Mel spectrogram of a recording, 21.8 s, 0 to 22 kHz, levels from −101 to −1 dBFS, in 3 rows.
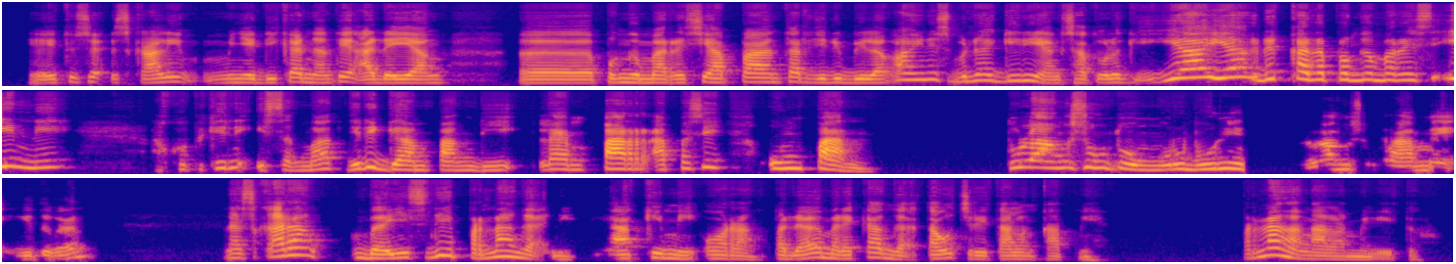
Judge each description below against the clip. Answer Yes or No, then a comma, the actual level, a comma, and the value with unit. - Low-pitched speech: No, high, 215 Hz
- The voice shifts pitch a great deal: Yes, wide, 7.8 semitones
